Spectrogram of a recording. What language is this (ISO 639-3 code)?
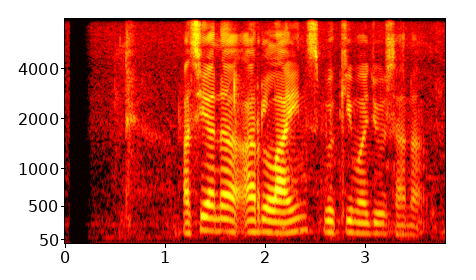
sun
